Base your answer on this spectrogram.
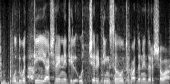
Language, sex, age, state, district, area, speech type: Marathi, male, 18-30, Maharashtra, Sangli, urban, read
